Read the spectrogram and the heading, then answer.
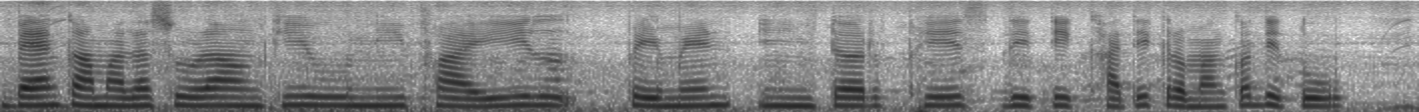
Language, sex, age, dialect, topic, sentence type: Marathi, female, 25-30, Varhadi, banking, statement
